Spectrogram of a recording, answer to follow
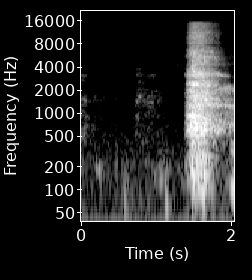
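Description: A man's audible breath into a close microphone, about one and a half seconds in, after a silent pause; short and fading.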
